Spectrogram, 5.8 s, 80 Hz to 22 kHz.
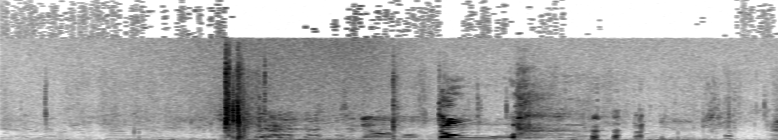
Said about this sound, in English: That was a kid hurling a device called an atlatl. It's kind of like hurling an arrow with a stick. Which was a weapon for warfare and hunting that was used originally in the old world, starting about 30,000 years ago.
